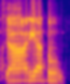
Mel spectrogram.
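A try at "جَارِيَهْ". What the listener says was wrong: না গোলতা, দাঁড়ান ভাই দাঁড়ান, গোলতা হাই রূপান্তরিত হবে। হ্যাঁ জারিয়াহ, জারিয়াহ, ঠিক আছে, মিলিয়ে পড়লে জারিয়াতুন।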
